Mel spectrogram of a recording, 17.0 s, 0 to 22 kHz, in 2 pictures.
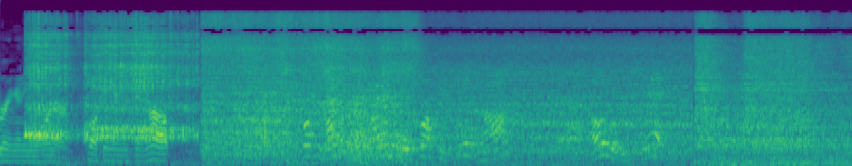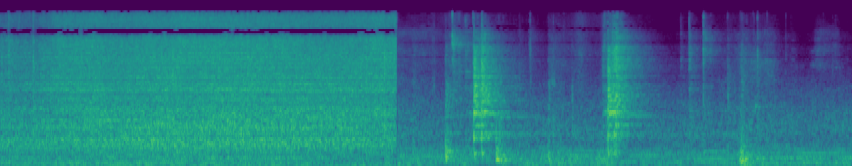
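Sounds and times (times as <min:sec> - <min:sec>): angle grinder cutting steel: 0:00.2 - 0:02.2.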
